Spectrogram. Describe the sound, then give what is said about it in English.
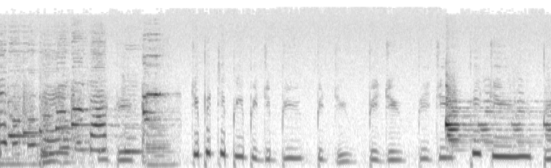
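A bright Mr. Softy ice cream truck jingle melody plays clearly for a couple of seconds, then gives way to a steady stream of sung lyrics about soft ice cream, carried over the tune. “Softy truck with all that great ice cream in that truck would stop by the beach, right at the street in front of the beach, and you'd hear the song of Mr. Softy playing, and that's how you knew the ice cream man was here.”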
